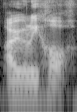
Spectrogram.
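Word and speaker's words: Iry-Hor: known pharaoh of egypt which are considered to be pronounced early ha who would have ruled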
